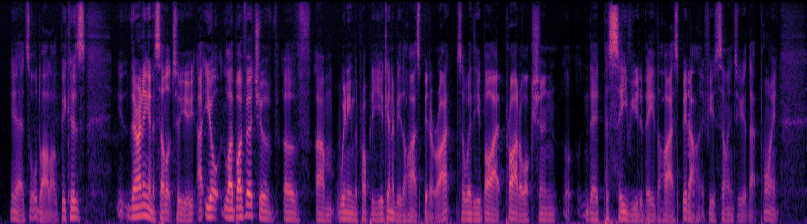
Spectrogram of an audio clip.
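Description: Very fast, lively speech in an Australian accent on a very clean recording with a silent background. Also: man, very deep, low pitch for a man. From Australia, Gold Coast. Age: 40s. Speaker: property negotiator. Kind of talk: interview.

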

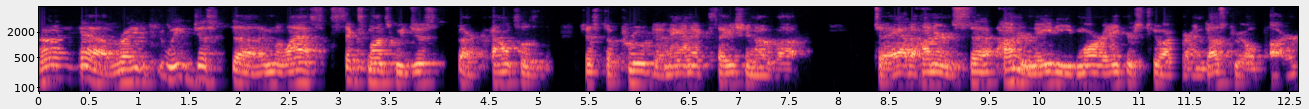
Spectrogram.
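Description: Very slowly and at very even loudness, a man talks at medium pitch with ordinary pitch variation. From northwest Ohio, US Midwest. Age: 60s. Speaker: village administrator. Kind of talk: interview. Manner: halting.

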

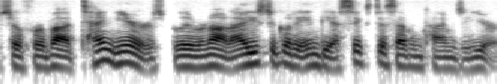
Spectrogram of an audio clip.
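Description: Against a quiet background, the speaker's pitch varies in an ordinary way. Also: man. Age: 30s. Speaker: entrepreneur and motivational speaker. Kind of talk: casual chat. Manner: animated.

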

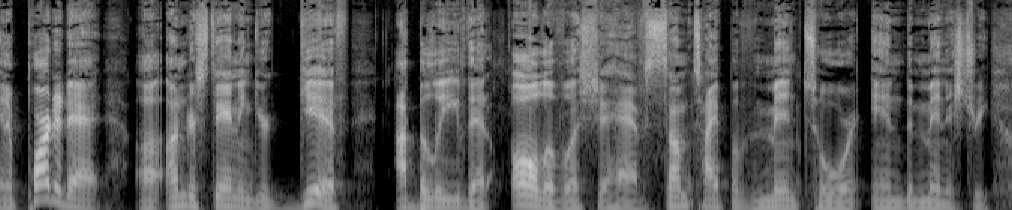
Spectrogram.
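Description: A man with an American accent has an ordinary speaking voice at medium pitch with ordinary pitch variation. The recording is very clean with a silent background. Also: moderate pace. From Philadelphia. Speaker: podcast host and pastor. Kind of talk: casual interview.

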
